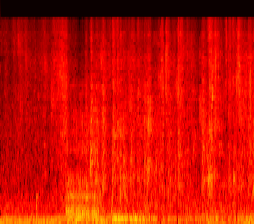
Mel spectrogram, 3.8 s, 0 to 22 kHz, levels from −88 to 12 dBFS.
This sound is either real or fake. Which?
fake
